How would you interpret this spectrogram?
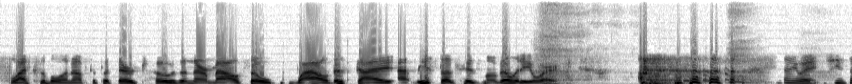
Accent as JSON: {"language": "English", "region": "Rhode Island", "country": "United States", "said": "but I'm from Rhode Island. Catholic Italians, you stay living with your parents until you're 24"}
